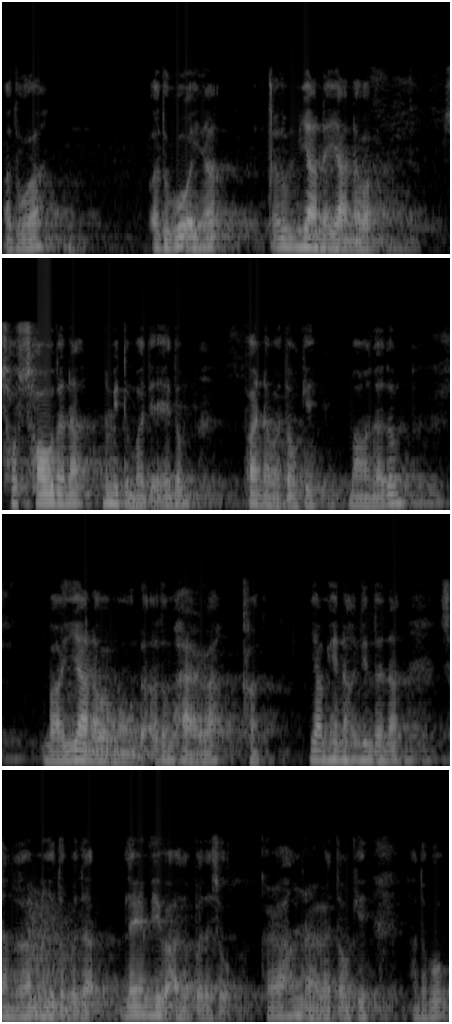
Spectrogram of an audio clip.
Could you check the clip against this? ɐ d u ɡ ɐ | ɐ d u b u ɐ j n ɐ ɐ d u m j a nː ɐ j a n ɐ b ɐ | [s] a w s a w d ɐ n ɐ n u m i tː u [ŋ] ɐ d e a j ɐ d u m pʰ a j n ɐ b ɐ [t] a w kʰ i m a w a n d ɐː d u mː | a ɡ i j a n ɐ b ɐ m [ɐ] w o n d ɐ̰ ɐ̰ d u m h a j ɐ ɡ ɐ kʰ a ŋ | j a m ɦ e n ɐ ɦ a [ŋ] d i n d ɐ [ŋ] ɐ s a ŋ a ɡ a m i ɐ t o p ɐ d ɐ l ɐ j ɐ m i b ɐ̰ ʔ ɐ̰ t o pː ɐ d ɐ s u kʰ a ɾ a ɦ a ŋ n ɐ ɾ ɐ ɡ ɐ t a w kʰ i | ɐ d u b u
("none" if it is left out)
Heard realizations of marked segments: s, m, t, a, ŋ, n

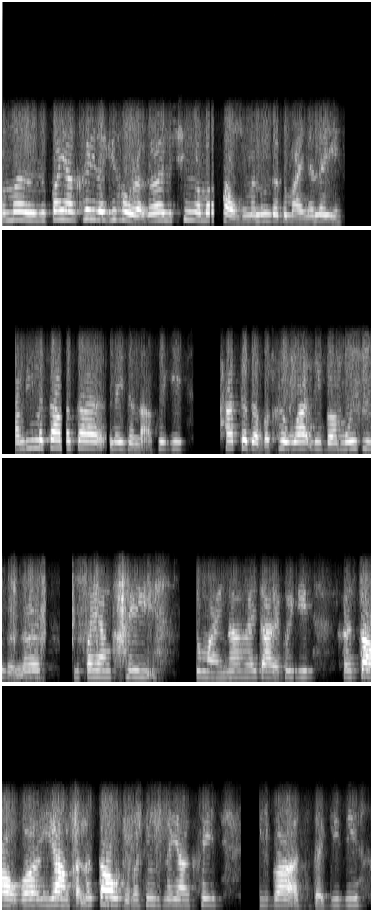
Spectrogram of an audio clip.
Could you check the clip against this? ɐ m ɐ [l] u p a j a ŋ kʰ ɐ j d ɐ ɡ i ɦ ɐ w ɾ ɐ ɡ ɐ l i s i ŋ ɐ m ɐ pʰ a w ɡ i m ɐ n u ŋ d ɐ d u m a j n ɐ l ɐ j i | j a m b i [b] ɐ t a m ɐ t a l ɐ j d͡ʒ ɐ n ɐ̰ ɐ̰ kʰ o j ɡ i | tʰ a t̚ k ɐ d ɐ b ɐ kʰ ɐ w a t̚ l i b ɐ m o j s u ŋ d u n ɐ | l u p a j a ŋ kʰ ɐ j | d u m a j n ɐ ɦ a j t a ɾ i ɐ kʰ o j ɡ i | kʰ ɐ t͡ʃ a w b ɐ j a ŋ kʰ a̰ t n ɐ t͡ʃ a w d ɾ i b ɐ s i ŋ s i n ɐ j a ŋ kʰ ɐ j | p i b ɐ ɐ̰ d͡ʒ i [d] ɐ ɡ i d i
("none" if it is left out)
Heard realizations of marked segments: l, m, d

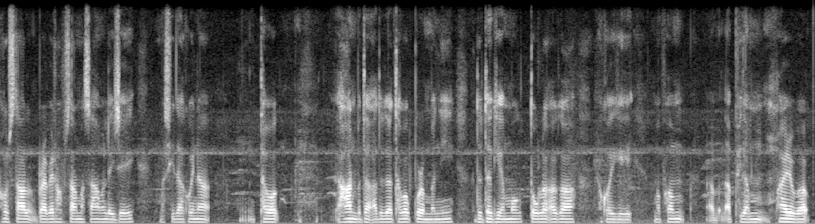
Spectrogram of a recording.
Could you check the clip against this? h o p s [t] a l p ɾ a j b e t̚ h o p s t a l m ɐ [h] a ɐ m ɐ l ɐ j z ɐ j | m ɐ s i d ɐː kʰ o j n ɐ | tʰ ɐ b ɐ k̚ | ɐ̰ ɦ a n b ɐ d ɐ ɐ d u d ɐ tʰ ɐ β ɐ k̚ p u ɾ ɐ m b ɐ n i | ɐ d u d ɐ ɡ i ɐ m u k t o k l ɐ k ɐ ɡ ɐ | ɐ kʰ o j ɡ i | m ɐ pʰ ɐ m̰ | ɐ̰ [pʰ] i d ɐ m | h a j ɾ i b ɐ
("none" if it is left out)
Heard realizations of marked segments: t, s, pʰ

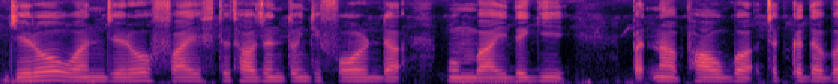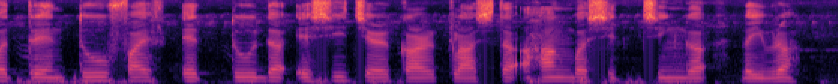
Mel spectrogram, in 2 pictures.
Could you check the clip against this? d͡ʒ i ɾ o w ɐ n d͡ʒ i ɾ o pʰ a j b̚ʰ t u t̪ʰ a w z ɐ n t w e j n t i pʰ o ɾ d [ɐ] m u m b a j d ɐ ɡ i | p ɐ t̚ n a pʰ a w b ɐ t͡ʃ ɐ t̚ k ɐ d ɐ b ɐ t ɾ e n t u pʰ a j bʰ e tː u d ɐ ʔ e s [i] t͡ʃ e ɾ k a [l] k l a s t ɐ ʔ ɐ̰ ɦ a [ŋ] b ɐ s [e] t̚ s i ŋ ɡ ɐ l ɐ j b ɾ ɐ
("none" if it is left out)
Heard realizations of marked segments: ɐ, i, ɾ, ŋ, i

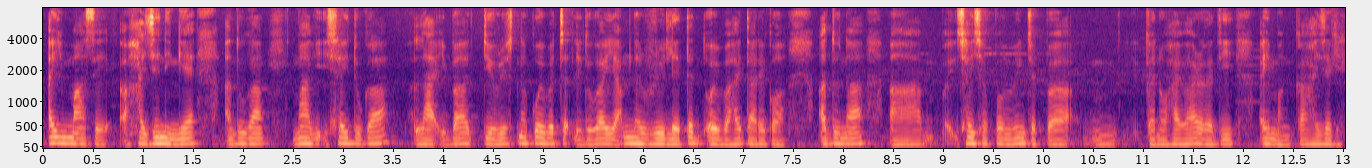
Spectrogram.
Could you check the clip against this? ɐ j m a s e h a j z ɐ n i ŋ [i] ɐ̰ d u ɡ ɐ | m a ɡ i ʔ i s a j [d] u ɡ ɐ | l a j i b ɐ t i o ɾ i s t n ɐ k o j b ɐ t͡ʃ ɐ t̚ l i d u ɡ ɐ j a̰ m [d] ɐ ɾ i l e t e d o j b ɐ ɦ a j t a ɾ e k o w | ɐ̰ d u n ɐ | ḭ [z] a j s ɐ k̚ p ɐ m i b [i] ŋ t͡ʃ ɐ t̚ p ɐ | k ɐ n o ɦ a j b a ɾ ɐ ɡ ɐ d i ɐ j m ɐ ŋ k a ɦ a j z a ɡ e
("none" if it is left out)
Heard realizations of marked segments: e, d, n, s, i

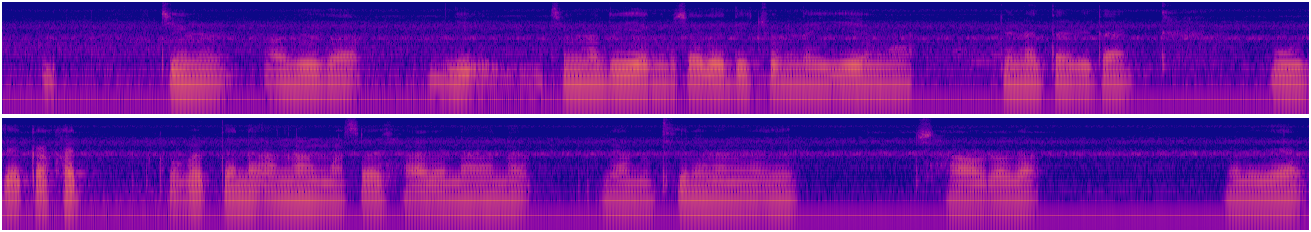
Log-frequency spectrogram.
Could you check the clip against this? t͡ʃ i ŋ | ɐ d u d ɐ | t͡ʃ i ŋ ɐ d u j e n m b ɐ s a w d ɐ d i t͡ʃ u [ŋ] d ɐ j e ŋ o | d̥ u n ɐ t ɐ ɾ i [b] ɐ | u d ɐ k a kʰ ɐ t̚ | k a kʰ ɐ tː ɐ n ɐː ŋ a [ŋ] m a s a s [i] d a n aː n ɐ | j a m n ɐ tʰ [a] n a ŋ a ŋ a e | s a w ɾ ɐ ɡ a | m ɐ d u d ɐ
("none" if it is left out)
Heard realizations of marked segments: m, d, ŋ, a, i

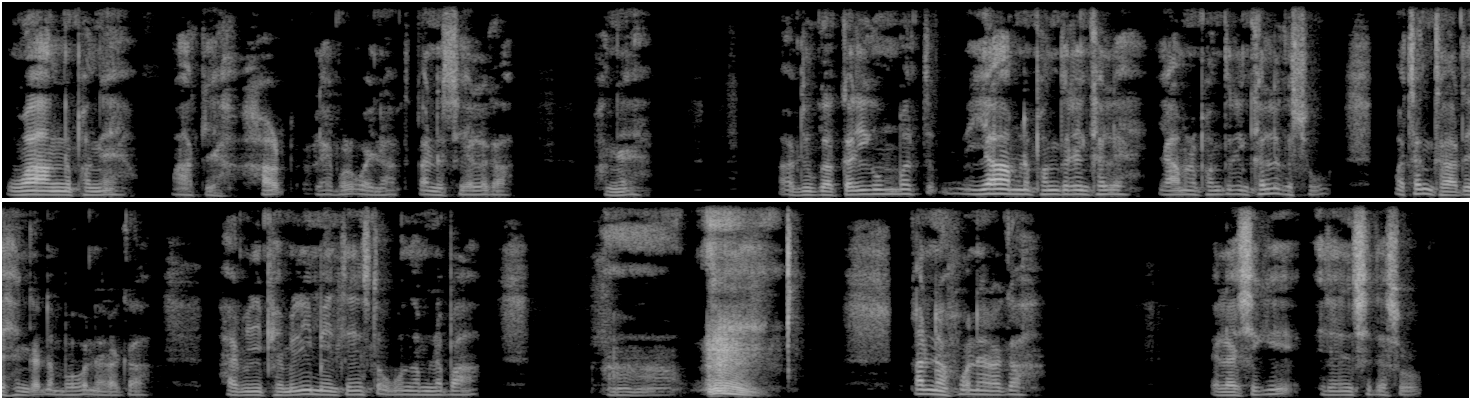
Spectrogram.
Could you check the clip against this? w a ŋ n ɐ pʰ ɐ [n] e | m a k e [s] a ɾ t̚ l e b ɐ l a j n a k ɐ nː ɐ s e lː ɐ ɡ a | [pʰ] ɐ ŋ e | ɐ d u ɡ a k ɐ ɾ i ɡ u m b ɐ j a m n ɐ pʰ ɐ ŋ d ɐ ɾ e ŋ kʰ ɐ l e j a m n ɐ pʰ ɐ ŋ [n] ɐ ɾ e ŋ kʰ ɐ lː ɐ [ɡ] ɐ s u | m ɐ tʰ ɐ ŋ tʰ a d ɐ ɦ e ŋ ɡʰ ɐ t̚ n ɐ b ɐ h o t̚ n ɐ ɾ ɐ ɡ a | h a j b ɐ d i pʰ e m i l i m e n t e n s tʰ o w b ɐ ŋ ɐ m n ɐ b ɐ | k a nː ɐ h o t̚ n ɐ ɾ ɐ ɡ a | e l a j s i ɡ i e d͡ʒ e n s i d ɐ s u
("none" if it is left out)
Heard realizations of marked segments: ŋ, h, pʰ, d, ɡ

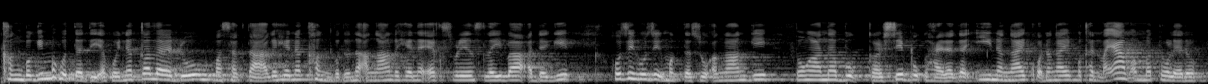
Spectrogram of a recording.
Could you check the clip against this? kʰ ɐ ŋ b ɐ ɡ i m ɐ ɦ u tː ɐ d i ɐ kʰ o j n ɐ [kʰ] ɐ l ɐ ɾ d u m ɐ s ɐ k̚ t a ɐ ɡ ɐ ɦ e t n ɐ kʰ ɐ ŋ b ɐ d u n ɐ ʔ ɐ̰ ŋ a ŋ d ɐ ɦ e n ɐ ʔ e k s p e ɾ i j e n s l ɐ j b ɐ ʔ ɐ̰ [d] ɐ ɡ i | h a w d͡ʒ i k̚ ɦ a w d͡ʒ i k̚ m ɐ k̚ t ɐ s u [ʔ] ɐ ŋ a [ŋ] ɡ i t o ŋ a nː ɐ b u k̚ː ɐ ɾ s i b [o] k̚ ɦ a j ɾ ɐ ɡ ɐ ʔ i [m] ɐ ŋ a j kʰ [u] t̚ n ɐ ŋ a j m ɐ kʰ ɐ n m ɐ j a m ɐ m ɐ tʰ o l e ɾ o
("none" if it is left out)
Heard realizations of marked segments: k, d, ʔ, ŋ, u, n, o

